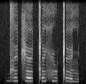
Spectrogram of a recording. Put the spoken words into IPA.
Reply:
d͡z e t͡ʃ ɛ e̯ ǁ e xʲ u ǁ e lʲ

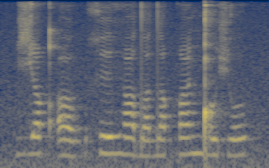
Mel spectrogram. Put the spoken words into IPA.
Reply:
ʑ i qʼ o | x e ɦ e dˤ o d ɛ q e ŋ͡ǃ o ɕ o

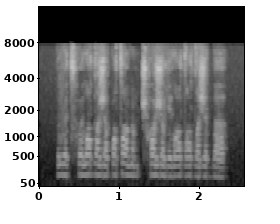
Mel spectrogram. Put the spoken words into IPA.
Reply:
v ə t͡sʰ o ð i dˤ o ʒ a p o tˤ e ʊ̯ ɳ ɒ m t͡ʃʰ ɒ ʒ ɒ j e ð ɒ dˤ e dˤ e ʒ e b a

